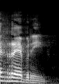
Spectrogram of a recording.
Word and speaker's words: Revry: se escribe Rebri. Se escribe Rebri. R-E-V-R-Y.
